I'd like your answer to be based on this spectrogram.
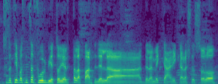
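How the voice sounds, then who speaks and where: A man's voice: medium pitch, fairly even intonation, a little fast, fairly bright tone. A man co-hosting a casual chat, explaining in a colloquial way with trailing asides. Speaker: podcast co-host.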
